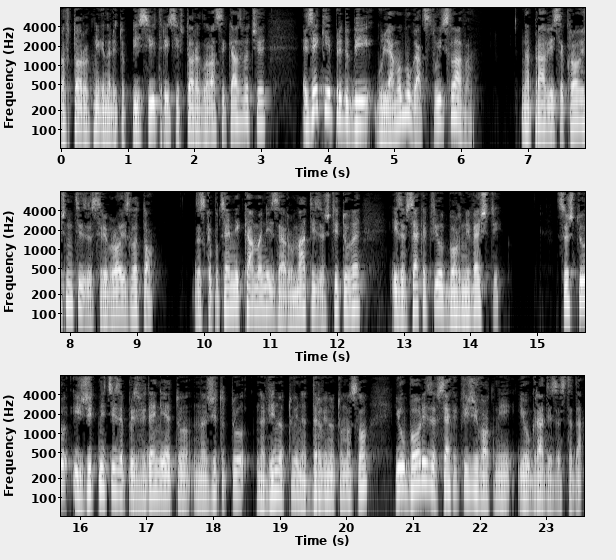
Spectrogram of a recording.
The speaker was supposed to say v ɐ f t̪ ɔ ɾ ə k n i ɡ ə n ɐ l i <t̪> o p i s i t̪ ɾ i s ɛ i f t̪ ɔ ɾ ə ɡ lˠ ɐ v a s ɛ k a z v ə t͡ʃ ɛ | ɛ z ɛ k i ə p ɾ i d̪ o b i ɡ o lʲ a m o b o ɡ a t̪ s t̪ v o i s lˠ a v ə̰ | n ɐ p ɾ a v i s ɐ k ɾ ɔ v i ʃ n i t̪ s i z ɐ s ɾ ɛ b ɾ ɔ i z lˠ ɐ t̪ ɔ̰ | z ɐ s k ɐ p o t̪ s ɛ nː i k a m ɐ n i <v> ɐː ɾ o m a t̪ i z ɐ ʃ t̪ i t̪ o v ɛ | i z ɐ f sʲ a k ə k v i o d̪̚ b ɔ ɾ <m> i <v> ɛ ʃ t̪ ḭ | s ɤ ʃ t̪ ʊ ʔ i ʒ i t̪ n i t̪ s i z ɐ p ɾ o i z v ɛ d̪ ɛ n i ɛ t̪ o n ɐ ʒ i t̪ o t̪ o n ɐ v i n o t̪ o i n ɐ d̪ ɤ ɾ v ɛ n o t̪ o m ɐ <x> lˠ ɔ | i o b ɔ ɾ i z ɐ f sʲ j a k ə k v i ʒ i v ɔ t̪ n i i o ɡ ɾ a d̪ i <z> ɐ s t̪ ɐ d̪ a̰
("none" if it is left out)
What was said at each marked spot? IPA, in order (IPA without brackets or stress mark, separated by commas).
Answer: t̪, z, n, v, s, z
